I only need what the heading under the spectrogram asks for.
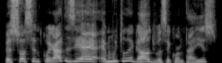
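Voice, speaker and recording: A man's voice: extremely high pitch, expressive, fast, no room sound, clean studio sound. A Brazilian man hosting a church podcast, responding to his guest with enthusiastic, reflective remarks. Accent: Brazilian Portuguese. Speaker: podcast host. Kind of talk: conversational interview.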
